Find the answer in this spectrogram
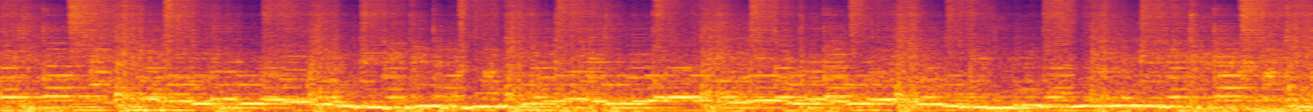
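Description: Live band playing a groove that mixes electronic music, jazz and hip hop: drums keep a steady beat with regular cymbal strokes under keyboards and a melodic line that slides up and down.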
